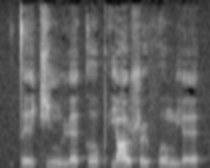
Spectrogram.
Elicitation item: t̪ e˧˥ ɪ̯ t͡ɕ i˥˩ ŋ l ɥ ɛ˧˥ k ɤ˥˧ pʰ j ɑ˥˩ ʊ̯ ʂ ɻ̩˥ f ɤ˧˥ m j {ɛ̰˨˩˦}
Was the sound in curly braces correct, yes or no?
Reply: yes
